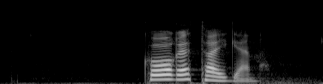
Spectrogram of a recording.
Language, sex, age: Norwegian, female, 39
